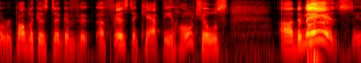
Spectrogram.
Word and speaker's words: Hochul: Democrat Governor Kathy Hochul, don't want to say that wrong, but that's what they're probably saying, Hochul in the Republican House, because they want her to be pronounced Hochul, told her opponents, this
